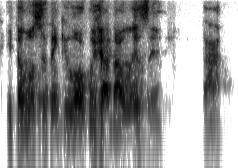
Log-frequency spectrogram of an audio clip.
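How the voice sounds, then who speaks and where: A man with a Brazilian Portuguese accent teaching public speaking in a lively, conversational way, often checking in with "tá?" and acting out examples. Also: mid-range voice, quick pace, far from the mic. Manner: acts out examples in changed voices.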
